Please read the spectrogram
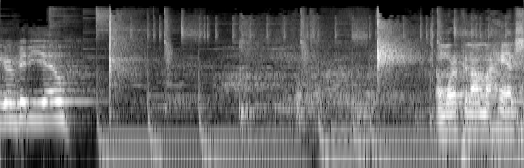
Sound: loud hand dapping

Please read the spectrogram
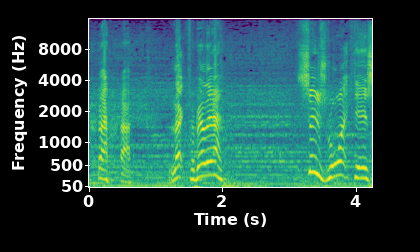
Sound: laughs

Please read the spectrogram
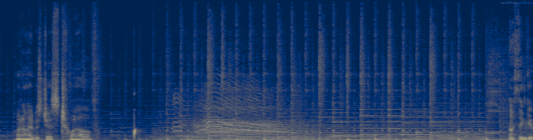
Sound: pop

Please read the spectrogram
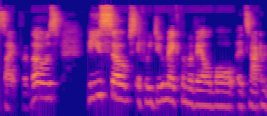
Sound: none

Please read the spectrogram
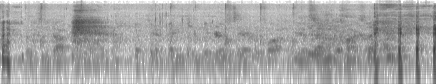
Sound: indistinct conversation

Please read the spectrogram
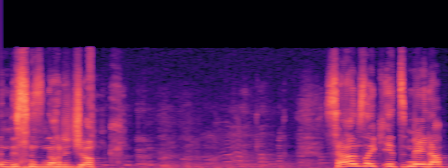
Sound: laughter

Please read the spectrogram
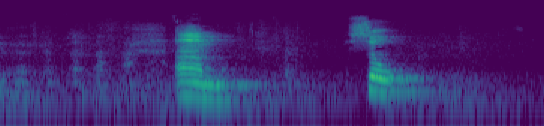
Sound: man laughing

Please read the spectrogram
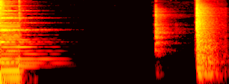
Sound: door closing

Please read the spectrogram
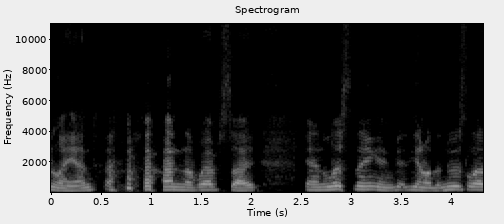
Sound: laughs

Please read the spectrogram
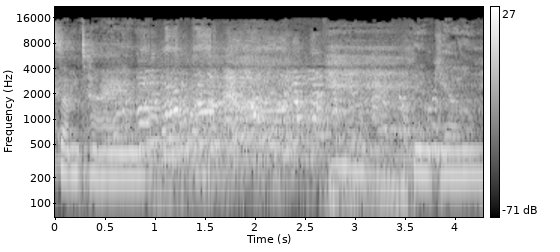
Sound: audience laughing

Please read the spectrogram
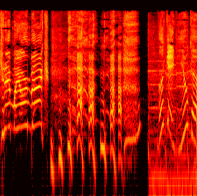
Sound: laughing

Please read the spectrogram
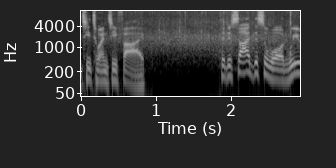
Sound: audience applauding

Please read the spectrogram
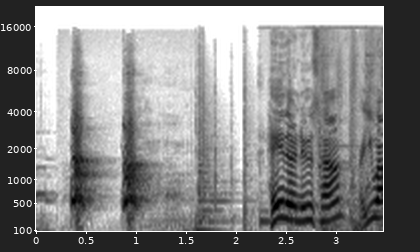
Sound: dog barking

